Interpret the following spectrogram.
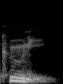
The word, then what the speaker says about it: Konya: Uh Jeff uh I said Cooney. Yes. Like a like a like a raccoon, right?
